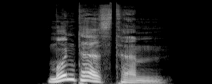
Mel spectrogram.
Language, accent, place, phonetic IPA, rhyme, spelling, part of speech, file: German, Germany, Berlin, [ˈmʊntɐstəm], -ʊntɐstəm, munterstem, adjective, De-munterstem.ogg
- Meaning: strong dative masculine/neuter singular superlative degree of munter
